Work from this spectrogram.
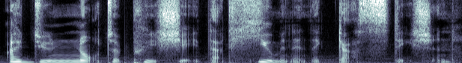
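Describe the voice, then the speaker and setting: A woman's voice: fairly low pitch, moderate pace, vocal fry, husky, no room sound, soft background music. A woman voicing a haughty, easily offended nonhuman lady with prim, formal phrasing in an audiobook. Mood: indignant. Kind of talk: audiobook character acting.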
